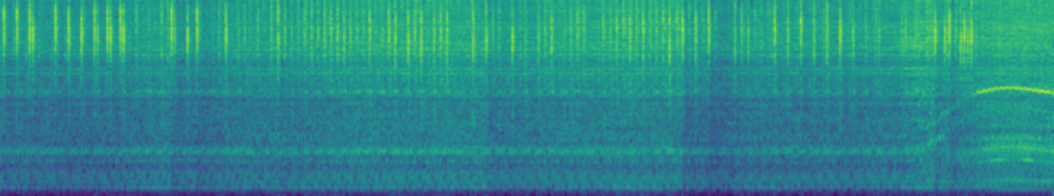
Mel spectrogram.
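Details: Subaru WRX engine idling with a sharp, regular knock about four beats a second; owner says the engine is knackered.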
